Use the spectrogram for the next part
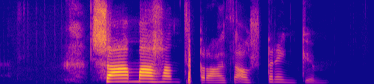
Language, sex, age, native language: Icelandic, female, 40-49, Icelandic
